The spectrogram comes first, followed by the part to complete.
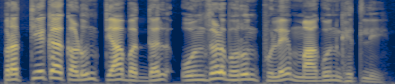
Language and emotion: Marathi, neutral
